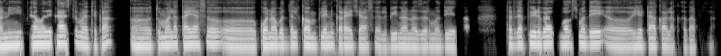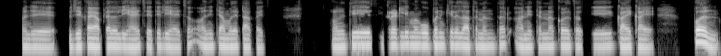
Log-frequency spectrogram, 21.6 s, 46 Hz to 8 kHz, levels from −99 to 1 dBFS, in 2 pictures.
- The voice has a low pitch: Yes, low, 125 Hz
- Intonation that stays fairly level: Yes, narrow, 2.2 semitones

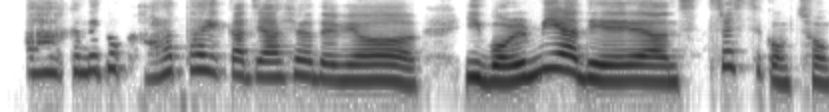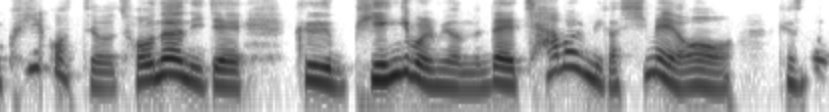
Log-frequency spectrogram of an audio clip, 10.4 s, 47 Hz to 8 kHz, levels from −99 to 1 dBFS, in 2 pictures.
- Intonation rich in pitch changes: Yes, wide, 6.8 semitones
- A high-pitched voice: Yes, high, 210 Hz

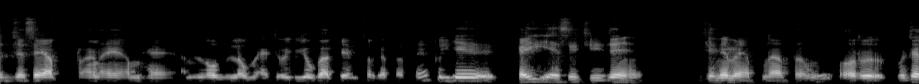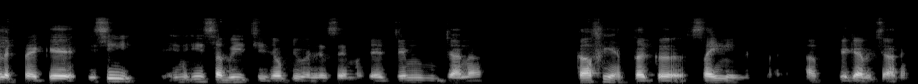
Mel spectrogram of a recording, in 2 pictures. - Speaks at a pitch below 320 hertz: No, very high, 360 Hz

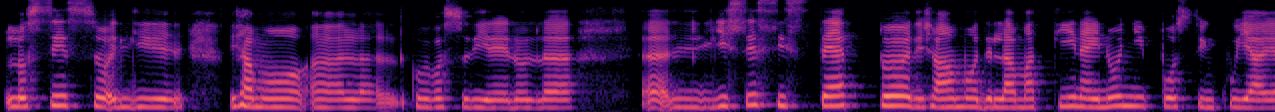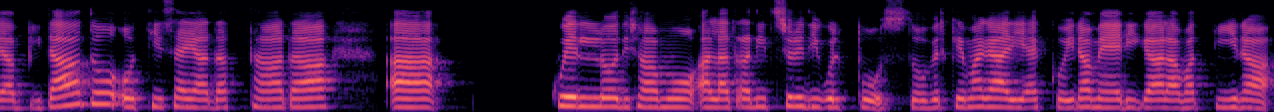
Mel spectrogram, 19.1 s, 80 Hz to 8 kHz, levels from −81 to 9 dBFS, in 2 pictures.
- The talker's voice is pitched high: Yes, high, 220 Hz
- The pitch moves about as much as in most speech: No, narrow, 1.8 semitones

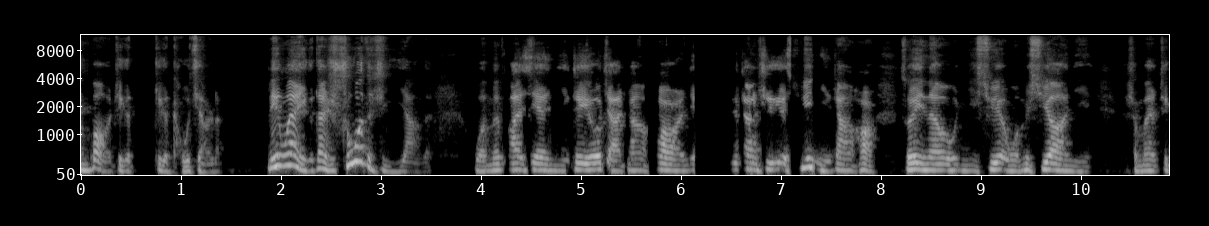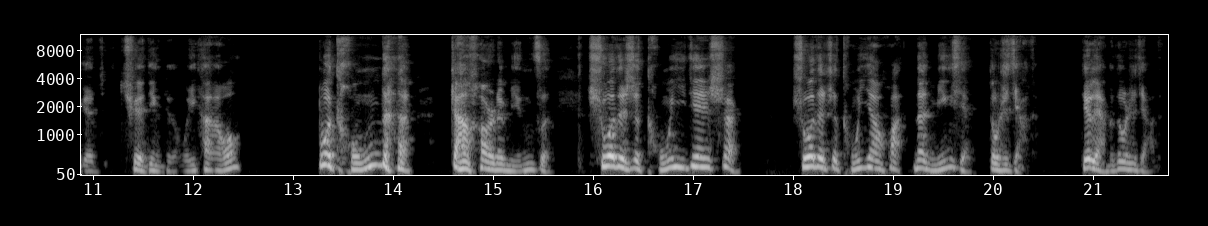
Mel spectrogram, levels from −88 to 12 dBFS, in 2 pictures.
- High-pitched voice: No, medium, 150 Hz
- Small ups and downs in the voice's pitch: No, wide, 5.8 semitones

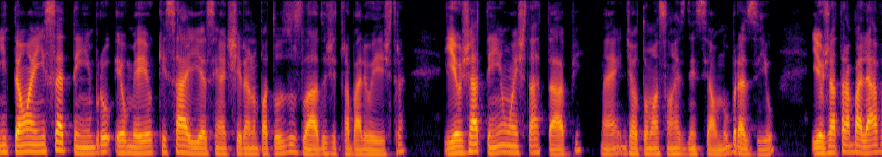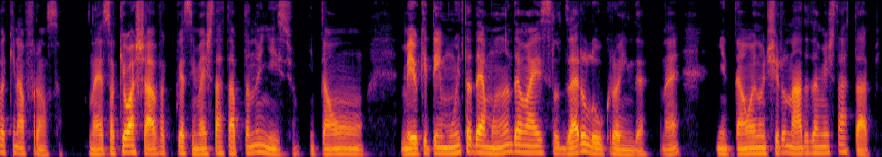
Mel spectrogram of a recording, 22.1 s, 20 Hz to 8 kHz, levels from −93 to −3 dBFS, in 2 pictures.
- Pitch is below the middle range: Yes, low, 105 Hz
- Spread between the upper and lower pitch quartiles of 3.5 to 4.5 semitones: Yes, average, 4.1 semitones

